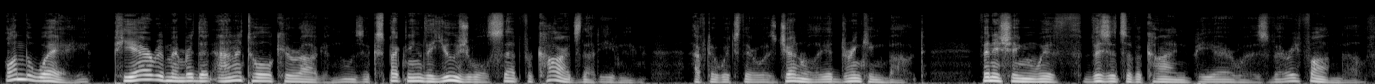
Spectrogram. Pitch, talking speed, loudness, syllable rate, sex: 125 Hz, 155 wpm, -18 LUFS, 4.9 syllables/s, male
